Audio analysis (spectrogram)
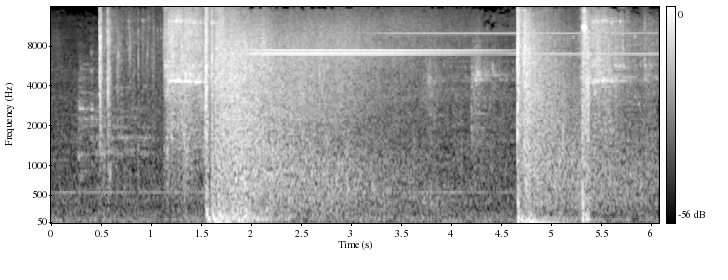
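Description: Explosions and gunfire in the video game Ghost Recon Wildlands: a loud blast, then a decaying rumble and another sharp burst with a couple of quick hits, over faint mechanical clicks.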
